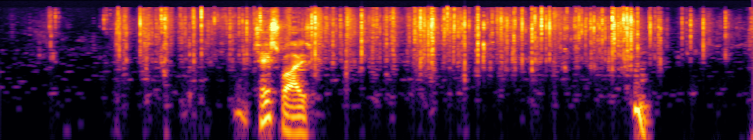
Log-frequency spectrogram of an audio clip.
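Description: Small objects rustle and crackle under a man's hands close by.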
